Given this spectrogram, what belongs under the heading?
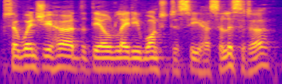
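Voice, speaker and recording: An actor playing a caring, inquisitive English doctor in a radio drama, with a British accent and a husky voice. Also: male voice, lowish voice, steady tone, quick pace, a little hiss or hum, lightly acted. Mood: puzzled, impressed.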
